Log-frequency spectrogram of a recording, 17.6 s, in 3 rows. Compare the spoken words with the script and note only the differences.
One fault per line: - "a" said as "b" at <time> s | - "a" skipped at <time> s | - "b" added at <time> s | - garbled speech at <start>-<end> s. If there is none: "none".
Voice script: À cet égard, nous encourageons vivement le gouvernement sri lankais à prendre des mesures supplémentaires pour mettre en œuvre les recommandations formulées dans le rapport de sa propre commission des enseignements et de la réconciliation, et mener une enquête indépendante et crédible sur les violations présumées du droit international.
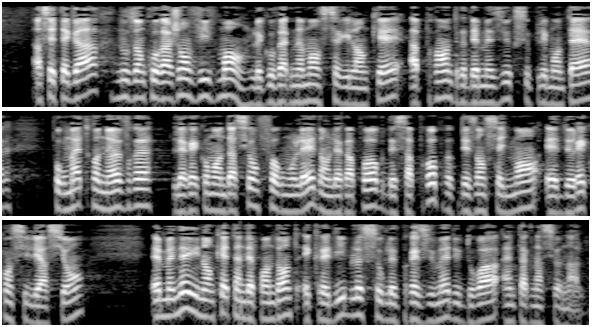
- "commission" skipped at 10.4 s
- "la" skipped at 11.6 s
- "violations" skipped at 15.7 s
